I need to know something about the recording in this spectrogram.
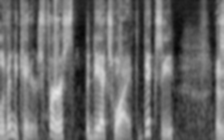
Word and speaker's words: DXY: First the DXY Dixie as it's pronounced or called sometimes.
